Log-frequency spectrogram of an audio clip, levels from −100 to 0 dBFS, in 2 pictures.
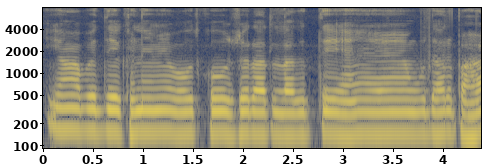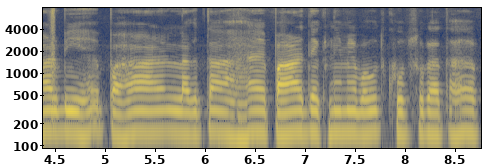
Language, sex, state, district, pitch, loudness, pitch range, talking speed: Maithili, male, Bihar, Samastipur, 150 Hz, -19 LUFS, 145-150 Hz, 145 wpm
